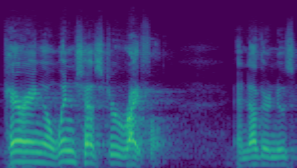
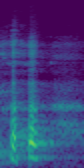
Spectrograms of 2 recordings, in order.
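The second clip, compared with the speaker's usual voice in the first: bright laugh; 9 semitones higher, 8 dB louder than usual. Acted. Laugh after shooing reporters.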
